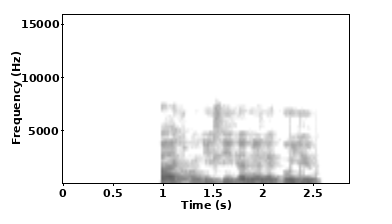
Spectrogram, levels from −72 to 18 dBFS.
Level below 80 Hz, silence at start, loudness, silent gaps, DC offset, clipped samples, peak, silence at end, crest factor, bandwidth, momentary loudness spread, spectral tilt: -58 dBFS; 1 s; -25 LUFS; none; under 0.1%; under 0.1%; -4 dBFS; 0.3 s; 22 dB; 8 kHz; 7 LU; -6 dB/octave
